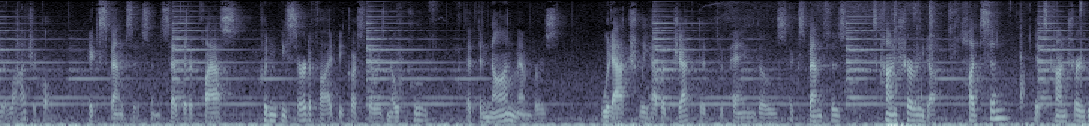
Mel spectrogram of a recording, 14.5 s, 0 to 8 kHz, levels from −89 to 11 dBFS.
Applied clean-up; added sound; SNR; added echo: none; Church bell; 10 dB; none.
